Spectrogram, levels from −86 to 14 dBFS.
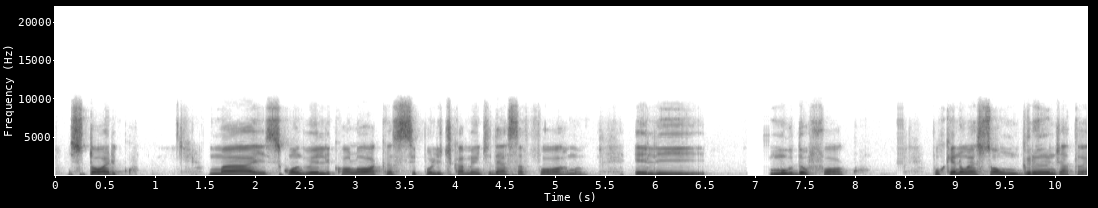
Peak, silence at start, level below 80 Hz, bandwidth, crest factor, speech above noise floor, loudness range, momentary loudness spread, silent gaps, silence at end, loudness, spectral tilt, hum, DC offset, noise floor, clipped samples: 0 dBFS; 0.15 s; -44 dBFS; 10 kHz; 18 dB; 35 dB; 3 LU; 9 LU; 6.92-7.06 s; 0 s; -18 LUFS; -5.5 dB/octave; none; under 0.1%; -53 dBFS; under 0.1%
